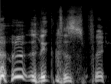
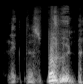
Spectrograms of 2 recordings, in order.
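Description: First: Mock sly line that collapses into giggles; breaking up laughing. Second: Louder, higher sly taunt; the ex's voice, held this time. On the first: Host attempts the ex's spoon line, laughing through it. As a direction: try the voice but crack up mid-line. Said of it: "I can't even do it straight". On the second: Acted. Host redoes the ex's spoon line, louder mock sly taunt. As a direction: lean into the line and keep it together. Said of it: "just work with me".

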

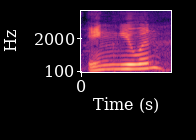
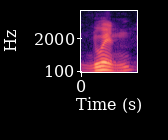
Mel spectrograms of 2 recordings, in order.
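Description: First: "Ing Nguyen" read letter by letter as Ing Yu-en, asking; childish misreading. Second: "Nguyen" said as one syllable nuin, no Ing; "Nguyen" said smoothly as one word nuin; correct Nguyen. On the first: Retold or imitated. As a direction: sound out "Ing Nguyen" wrongly, puzzled. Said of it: "when I was younger". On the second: Shown as a demonstration. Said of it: "I can do it now".

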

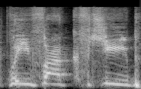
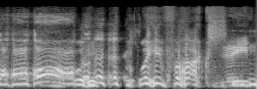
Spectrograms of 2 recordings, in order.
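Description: First: Put-on French accent. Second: Slow mock French accent; a hint of a French accent, laughing. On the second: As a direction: drawl it out in a hammy French accent.

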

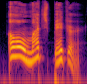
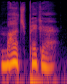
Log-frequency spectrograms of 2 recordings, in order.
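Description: First: Put-on high, loud young frogs exclaiming; loud, raised storybook exclamation; crying out. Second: Said in the usual way. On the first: A narrator's reading. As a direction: cry out excitedly as little frogs. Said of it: "they cried".

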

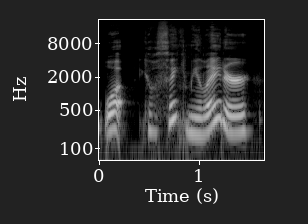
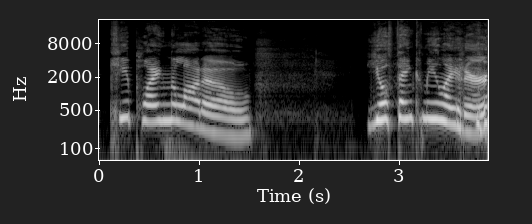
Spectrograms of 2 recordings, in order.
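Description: First: Puzzled echo of a catchphrase; lightly incredulous repeat, near normal pitch; Monk. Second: Loud, high, stretched TV sign-off; hammed-up catchphrase delivery; Natalie. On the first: Retold or imitated. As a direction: question it in understated disbelief. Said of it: "And then Monk's like". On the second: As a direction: badly act a lottery host's farewell. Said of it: "Bad Natalie acting is so funny".

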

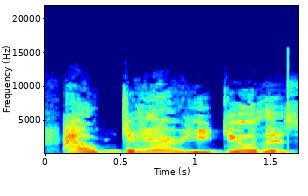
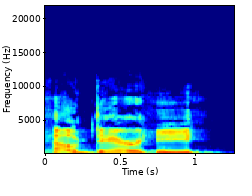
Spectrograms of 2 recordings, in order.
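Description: First: High, slow, prissy mock outrage. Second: Slow, drawn-out mock indignation; mock outrage. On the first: Mocking Vineyard residents, slow, high mock outrage. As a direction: squeal it out like a scandalized snob. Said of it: "people are just like". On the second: Mocking outraged residents, drawn-out mock indignation. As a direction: savor each word like a scandalized socialite. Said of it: "Oh dear. Oh my".

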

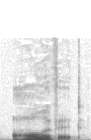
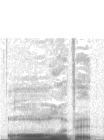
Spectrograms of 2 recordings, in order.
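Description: Both takes have the same delivery.

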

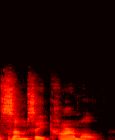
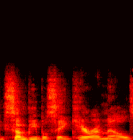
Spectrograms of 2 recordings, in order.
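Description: First: "caramel" pronounced CAR-mul; two-syllable caramel. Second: "caramel" pronounced CARE-uh-mel; three-syllable caramel. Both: Shown as a demonstration.

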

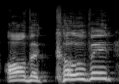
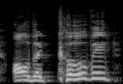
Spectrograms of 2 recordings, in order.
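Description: No difference in how they are said.

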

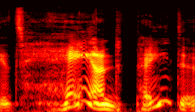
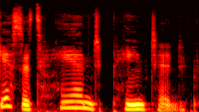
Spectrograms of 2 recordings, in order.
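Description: First: Very slow, stunned repeat; incredulous echo. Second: Slow, lightly pompous shopkeeper; highbrow man. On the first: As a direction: draw out HAND PAINTED in mock disbelief. Repeats it back in disbelief. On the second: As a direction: stretch it with a touch of snobbery. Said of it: "Let's say that, highbrow man". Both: Retold or imitated.

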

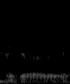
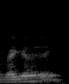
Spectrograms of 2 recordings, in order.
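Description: First: Whispered word Regularly. under the breath. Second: Said in the usual way. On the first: Shown as a demonstration. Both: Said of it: "It's a weird word".

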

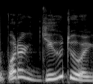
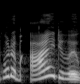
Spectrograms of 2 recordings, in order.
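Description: First: Indignant retold retort with "you" punched; stress on YOU. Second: Higher, indignant retold retort with "I" punched; stress on I. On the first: Retelling a retort to the fiancé on the floor, accusing stress on "you". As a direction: turn it on the other person, leaning on "you". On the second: Retelling a retort to the dazed fiancé, incredulous stress on "I". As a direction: throw the question back, leaning on "I".

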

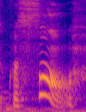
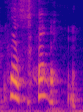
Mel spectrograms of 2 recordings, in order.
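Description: First: "Croissant" said higher as "kwisol"; odd croissant pronunciation. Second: "Croissant" very high, falling, as "wisso"; odd croissant pronunciation. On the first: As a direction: put an odd kw sound on Croissant. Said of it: "He goes". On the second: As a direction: squeak Croissant with a high fall. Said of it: "He goes like". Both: Retold or imitated.

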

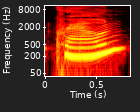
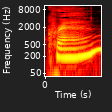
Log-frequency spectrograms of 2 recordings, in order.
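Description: First: "Crown" as a question, rhyming with down; teasing "Crown". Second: "Cran" as a soft questioning rhyme of ran; teasing "Cran". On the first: Partner teasing her with both words, "Crown" questioned. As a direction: offer "Crown" lightly as a question. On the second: Partner teasing her with both words, "Cran" questioned. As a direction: offer "Cran" lightly as a question. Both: Retold or imitated. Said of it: "He's like".

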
